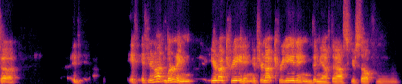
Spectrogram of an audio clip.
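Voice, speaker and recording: A man's voice: mid-range voice, fairly bright tone, echoey room. A man chatting casually on a video call, thoughtful with hesitant restarts, through a tinny, metallic-sounding tin-can mic. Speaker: regular co-host on a video call. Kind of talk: casual chat. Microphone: poor computer mic on a video call.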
